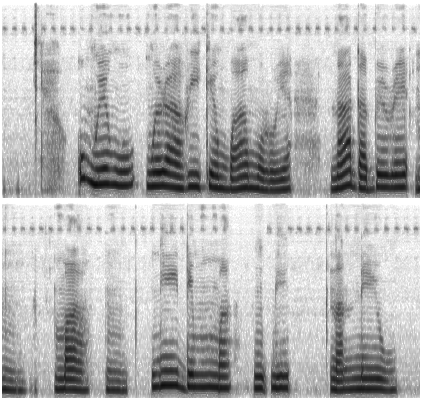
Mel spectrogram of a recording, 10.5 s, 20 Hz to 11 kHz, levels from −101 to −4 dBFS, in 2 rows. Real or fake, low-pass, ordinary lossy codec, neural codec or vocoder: fake; none; none; vocoder, 22.05 kHz, 80 mel bands, HiFi-GAN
